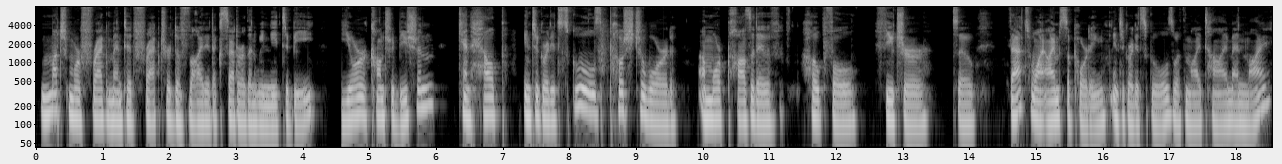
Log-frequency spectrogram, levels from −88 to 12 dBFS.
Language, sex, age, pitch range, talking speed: English, male, 40-59, 110-135 Hz, 120 wpm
